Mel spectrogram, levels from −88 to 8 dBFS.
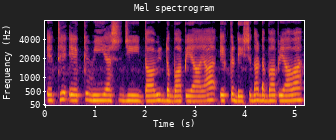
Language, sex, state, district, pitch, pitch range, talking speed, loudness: Punjabi, female, Punjab, Kapurthala, 195 Hz, 185-200 Hz, 160 wpm, -15 LUFS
